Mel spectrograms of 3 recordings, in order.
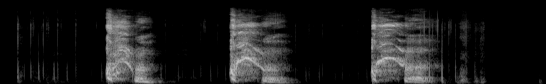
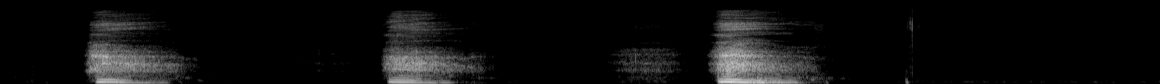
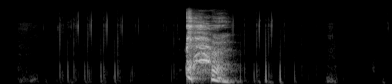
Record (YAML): three_cough_length: 5.5 s
three_cough_amplitude: 29273
three_cough_signal_mean_std_ratio: 0.42
exhalation_length: 11.6 s
exhalation_amplitude: 25468
exhalation_signal_mean_std_ratio: 0.3
cough_length: 3.9 s
cough_amplitude: 32767
cough_signal_mean_std_ratio: 0.26
survey_phase: beta (2021-08-13 to 2022-03-07)
age: 65+
gender: Male
wearing_mask: 'No'
symptom_none: true
smoker_status: Ex-smoker
respiratory_condition_asthma: false
respiratory_condition_other: false
recruitment_source: REACT
submission_delay: 5 days
covid_test_result: Negative
covid_test_method: RT-qPCR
